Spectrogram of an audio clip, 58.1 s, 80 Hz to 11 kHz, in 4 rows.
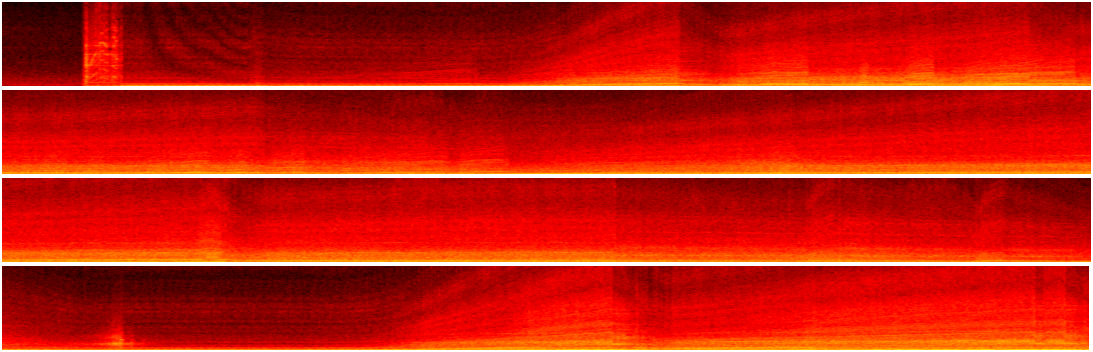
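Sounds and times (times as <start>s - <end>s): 
Mercedes-Benz E 420 W210 car engine: 1.1s - 58.0s.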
